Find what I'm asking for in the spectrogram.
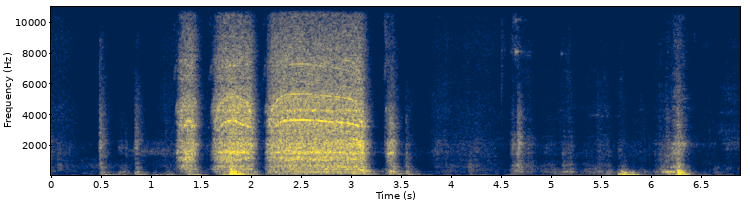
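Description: Screws driven with a power driver into a wooden indoor barn owl nest box, 32mm screws through the back and sides; a couple of short whirring bursts with wood creaks and handling knocks between them, close by.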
